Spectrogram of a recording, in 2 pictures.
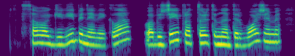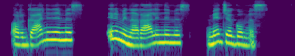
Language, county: Lithuanian, Vilnius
